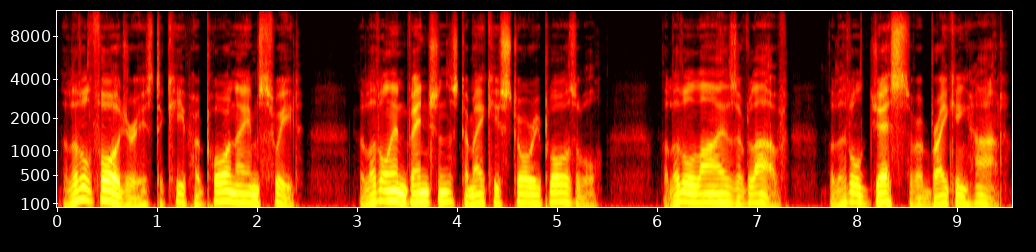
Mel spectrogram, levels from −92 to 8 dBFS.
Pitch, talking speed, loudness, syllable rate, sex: 100 Hz, 180 wpm, -17 LUFS, 5.2 syllables/s, male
